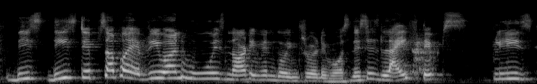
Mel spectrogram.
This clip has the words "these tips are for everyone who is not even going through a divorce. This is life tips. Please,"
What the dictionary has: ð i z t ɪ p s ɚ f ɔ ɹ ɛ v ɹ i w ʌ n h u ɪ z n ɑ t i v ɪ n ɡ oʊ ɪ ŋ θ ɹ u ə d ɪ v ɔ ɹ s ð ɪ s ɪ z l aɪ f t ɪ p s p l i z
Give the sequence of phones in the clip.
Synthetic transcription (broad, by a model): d i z t ɪ p s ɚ f ɔ ɹ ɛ v ɹ i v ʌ n h u ɪ z n ɑ t i v ɪ n ɡ oʊ ɪ ŋ t ɹ u ə d ɪ v ɔ ɹ s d ɪ s ɪ z l aɪ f t ɪ p s p l i z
